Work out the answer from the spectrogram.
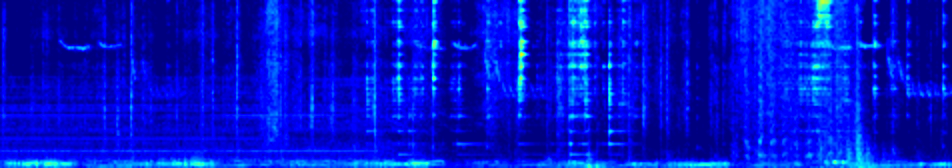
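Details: A weak, small young pigeon feeds larger pigeon youngsters. There are continuous low warbling, squeaky calls with bumps and shuffling noises, and a brief sharper rustle near the end.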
